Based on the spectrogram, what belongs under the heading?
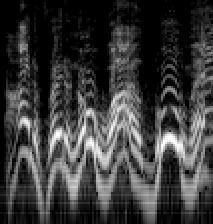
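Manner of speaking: put-on American accent. A cowboy guest boasts to the TV host in an American accent. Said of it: "what happened to your American accent".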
